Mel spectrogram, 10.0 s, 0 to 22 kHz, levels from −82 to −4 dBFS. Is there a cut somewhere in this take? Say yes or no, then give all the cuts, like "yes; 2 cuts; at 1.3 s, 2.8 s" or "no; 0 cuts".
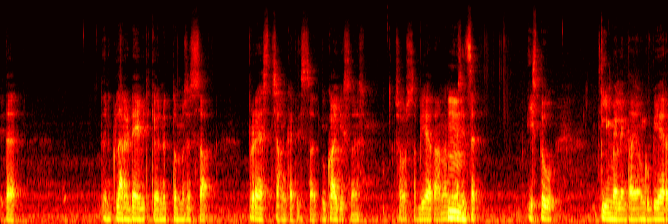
yes; 3 cuts; at 4.8 s, 5.9 s, 9.0 s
